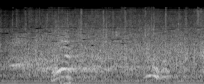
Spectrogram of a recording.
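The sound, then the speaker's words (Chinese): Audience applause during a comic dialogue performance on stage, continuous clapping with a voice speaking faintly over it. “大伙儿还给鼓掌呢。 观众鼓励我呀。”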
